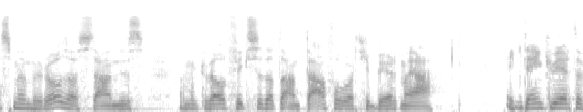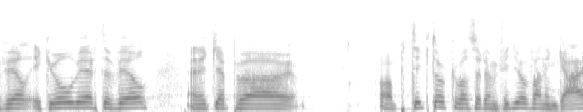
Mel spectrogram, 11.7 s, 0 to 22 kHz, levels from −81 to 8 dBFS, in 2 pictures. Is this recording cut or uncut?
uncut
